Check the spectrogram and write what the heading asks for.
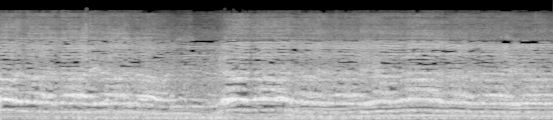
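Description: Male voices chanting a line of Arabic rajaz poetry in long, drawn-out melodic phrases, with a brief break about two seconds in.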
